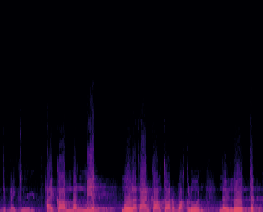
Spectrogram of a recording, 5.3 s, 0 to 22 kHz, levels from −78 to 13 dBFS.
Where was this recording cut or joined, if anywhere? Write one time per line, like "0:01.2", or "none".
none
